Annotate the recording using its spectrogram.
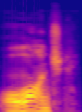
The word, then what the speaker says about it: launch: Y luego esta vocal tan curiosa, que por escrito es AU en este caso, pero es que una A en fonética es como una O con dos puntitos, ¿vale? Entonces se pronuncia así, launch. Como referencia, tenéis la palabra, el pasado del verbo ver, sí, saw, thought, y luego pondríais launch, como palabras patrón, ¿vale? Que llamamos saw, thought, launch.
